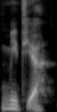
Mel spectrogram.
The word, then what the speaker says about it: Mitya: So they're all kind of Russian pronunciations. It's Mitya.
